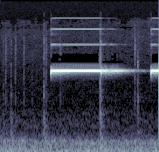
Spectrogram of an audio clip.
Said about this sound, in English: A loud, urgent alarm screeches through the house.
